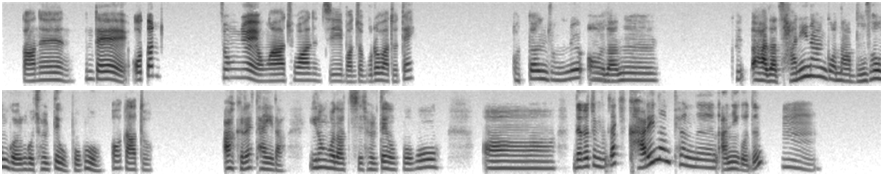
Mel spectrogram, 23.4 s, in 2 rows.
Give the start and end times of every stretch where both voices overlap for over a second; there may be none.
none

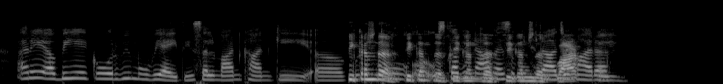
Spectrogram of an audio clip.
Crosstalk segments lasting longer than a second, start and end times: 3.5-6.1

